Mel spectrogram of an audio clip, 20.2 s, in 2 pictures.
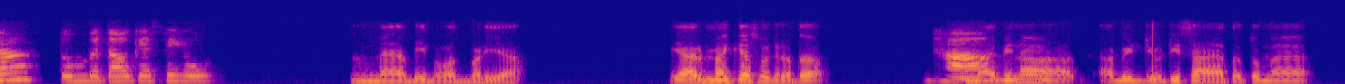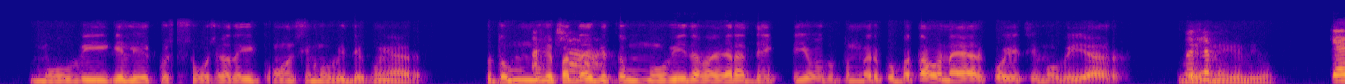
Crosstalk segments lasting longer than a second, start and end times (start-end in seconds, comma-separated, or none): none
